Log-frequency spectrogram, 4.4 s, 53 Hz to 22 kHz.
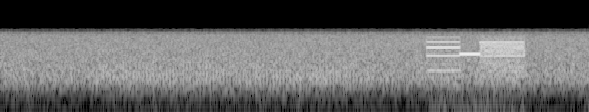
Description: Caller ID data burst, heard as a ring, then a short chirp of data, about 1200 baud, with phone line noise.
